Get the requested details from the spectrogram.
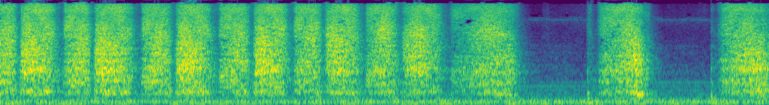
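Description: A black push broom scrubs a small, square, wet, ribbed synthetic carpet tile, moving back and forth over the pile to deep-clean it. The result is a steady rhythm of bright, hissing, scratchy brush strokes, then a brief lull with a single stroke before the scrubbing resumes.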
